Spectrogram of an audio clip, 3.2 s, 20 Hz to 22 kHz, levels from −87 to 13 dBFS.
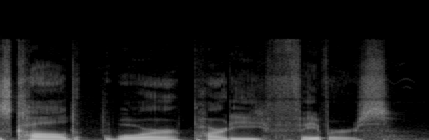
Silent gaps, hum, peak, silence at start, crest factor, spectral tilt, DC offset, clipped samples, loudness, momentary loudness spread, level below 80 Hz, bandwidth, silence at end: none; none; -2 dBFS; 0 s; 20 dB; -7 dB/octave; under 0.1%; under 0.1%; -23 LUFS; 15 LU; -48 dBFS; 14.5 kHz; 0.35 s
